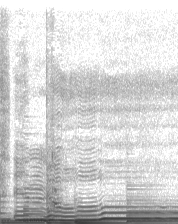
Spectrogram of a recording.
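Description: Live acoustic song: a wordless sung line that slides down in pitch and then holds a long note, over acoustic guitar.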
